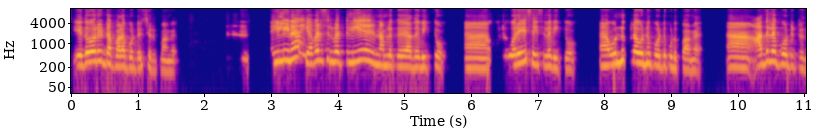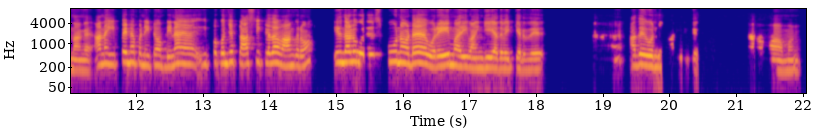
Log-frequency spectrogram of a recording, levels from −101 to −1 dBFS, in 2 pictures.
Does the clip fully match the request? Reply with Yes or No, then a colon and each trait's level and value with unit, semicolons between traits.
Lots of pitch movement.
Yes: wide, 5.8 semitones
